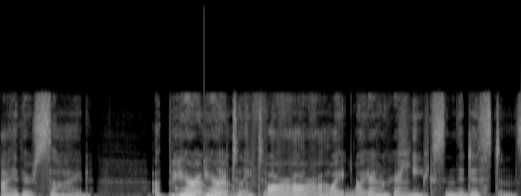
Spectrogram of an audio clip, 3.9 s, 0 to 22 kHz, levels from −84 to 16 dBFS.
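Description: From 1.53 to 3.21 s the speech gains a flat, full-band repeat about 200 ms behind and about 5 dB quieter, switching abruptly on and off: a doubled audio track, likely from a second, slower capture path.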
